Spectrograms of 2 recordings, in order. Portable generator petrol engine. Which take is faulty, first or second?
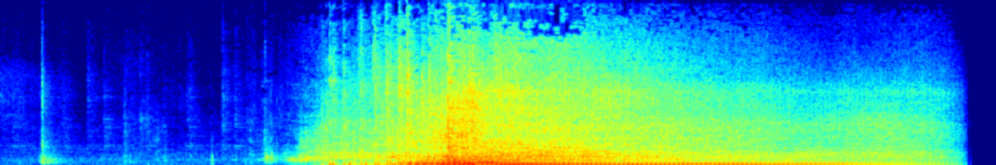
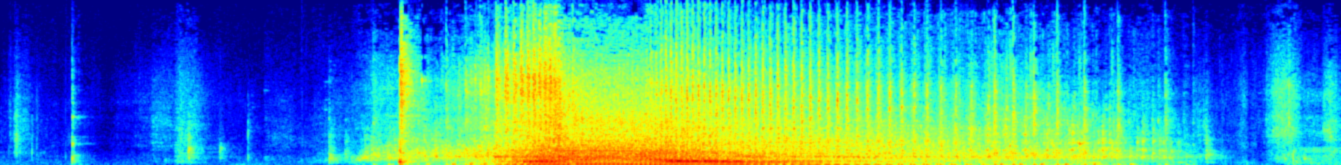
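second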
